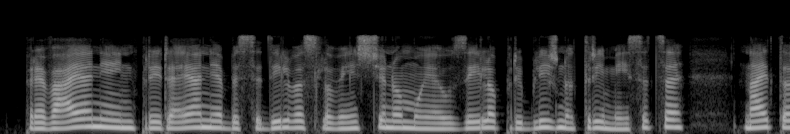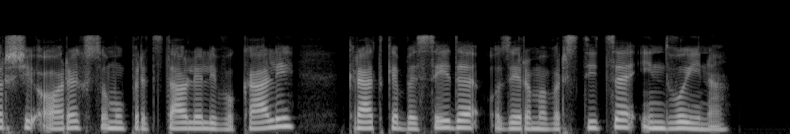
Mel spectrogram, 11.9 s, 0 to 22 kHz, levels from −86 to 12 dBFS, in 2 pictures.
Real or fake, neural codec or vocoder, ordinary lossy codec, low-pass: real; none; none; 7.2 kHz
